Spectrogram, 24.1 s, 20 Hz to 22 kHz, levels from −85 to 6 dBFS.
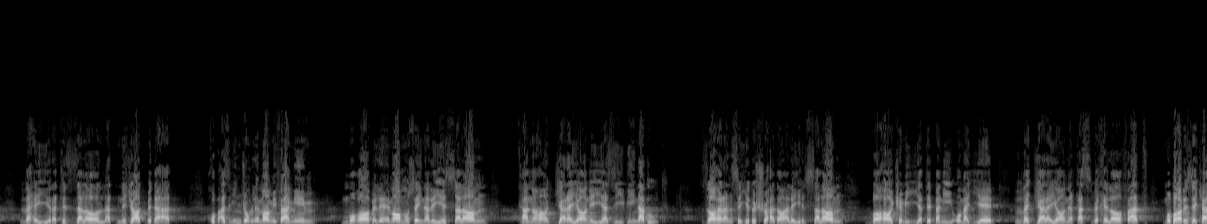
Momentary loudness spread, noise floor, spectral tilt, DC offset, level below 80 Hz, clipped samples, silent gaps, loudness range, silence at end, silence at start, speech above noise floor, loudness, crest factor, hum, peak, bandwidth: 10 LU; -58 dBFS; -5 dB/octave; under 0.1%; -66 dBFS; under 0.1%; none; 3 LU; 0 s; 0.45 s; 36 dB; -22 LUFS; 18 dB; none; -6 dBFS; 10 kHz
